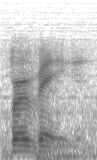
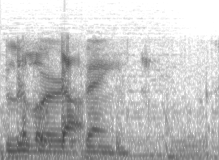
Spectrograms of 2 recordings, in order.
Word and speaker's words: vervain: Okay, what's the proper pronunciation of the blue vervain? Is that it? Blue vervain? BLUE, right? Blue, BERVAIN, vervain. Because somebody said they thought you were saying yellow duck and bluebird vein.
